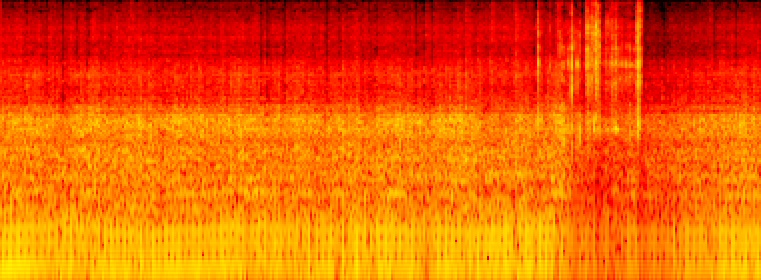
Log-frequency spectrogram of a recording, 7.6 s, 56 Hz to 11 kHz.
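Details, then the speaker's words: 1941 Case SC tractor running after governor repair, with timing set and the magneto left loose for adjustment. Steady low chugging at an even governed speed with no misses or knocks. Runs well before the hill test: normal running. "well it seems to be running pretty good it definitely pulled the her clothes so that's good works like a champ"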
